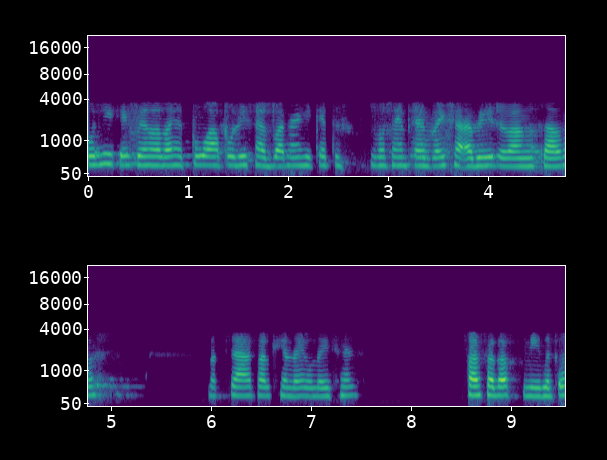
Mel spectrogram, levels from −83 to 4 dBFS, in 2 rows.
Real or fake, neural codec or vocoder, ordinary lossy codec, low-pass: fake; codec, 16 kHz, 1 kbps, X-Codec, HuBERT features, trained on general audio; none; 3.6 kHz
